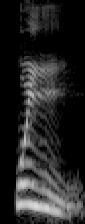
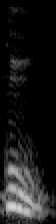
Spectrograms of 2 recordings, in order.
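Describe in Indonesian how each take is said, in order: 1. Vokal pertama adalah i dengan sedikit bunyi u. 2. Vokal pertama adalah bunyi u murni. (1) "Mencampurkan kasro dengan sedikit suara dhammah" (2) "Ikhlasu dhammil awal... Alifnya menjadi waw"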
